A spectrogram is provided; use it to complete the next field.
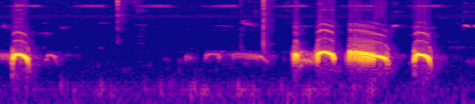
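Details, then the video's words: Spotted dove decoy calling to draw in wild males: a single arched coo, faint far coos in between, then a full phrase of short note, arched hoot, long falling coo and closing arched hoot. "CHIM CU GÁY MỒI ĐẤT KÍCH BỔI CỰC SUNG"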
